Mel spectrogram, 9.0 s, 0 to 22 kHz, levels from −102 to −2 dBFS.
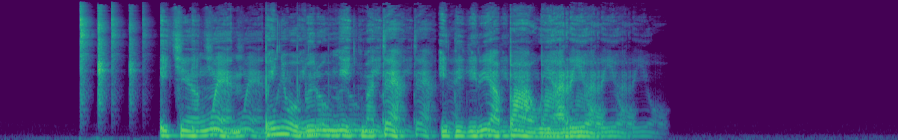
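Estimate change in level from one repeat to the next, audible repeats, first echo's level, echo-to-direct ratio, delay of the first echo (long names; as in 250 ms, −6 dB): −10.5 dB, 2, −9.5 dB, −9.0 dB, 312 ms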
